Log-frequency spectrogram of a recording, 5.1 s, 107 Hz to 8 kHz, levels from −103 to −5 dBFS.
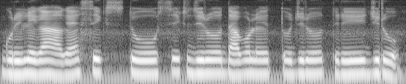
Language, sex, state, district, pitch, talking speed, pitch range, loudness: Chakma, female, Tripura, Dhalai, 180 Hz, 155 wpm, 175-185 Hz, -14 LUFS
